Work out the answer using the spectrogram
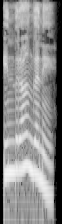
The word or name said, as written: ಇಂದ್ರಾಂಗನೆ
